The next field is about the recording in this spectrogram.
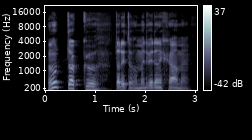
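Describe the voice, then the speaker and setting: A man playing an impatient, grumpy investigative journalist in an audio comedy drama, with a gruff, curt, colloquial manner. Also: mid-range voice, big pitch swings, darkish tone, natural voice. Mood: brisk, dry.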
